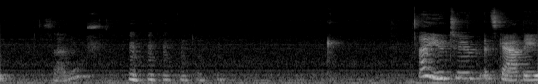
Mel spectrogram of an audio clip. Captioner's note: giggles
